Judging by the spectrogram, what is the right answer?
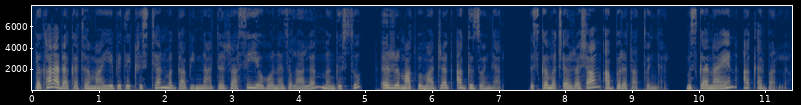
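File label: Amharic, female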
